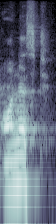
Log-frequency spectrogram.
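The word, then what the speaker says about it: honest: आर बोलते हैं इसको ठीक है okay an ऑनेस्ट एन ऑनेस्ट नेस्ट नहीं ऑनेस्ट ओके देखिए एन एम ए एम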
